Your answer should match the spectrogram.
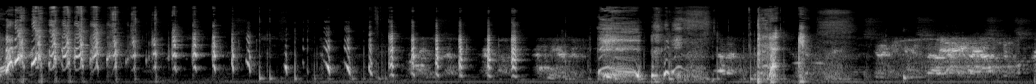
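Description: A child giggling in a long fit of quick, repeated bursts of laughter, several a second, turning breathier about six seconds in, with another burst near the end.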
